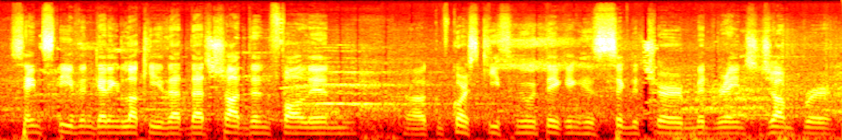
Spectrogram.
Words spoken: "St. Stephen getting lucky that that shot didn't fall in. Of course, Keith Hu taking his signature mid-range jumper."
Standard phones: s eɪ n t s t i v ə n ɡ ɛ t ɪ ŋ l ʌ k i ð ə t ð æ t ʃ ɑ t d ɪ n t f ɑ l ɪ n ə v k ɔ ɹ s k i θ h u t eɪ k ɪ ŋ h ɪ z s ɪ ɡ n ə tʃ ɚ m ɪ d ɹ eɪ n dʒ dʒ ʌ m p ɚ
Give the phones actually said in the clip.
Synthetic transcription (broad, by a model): s eɪ n t s t i v ə n ɡ ɛ t ɪ ŋ l ʌ k i ð ə t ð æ t ʃ ɑ t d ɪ n f ɑ l ɪ n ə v k ɔ ɹ s k i θ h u t eɪ k ɪ ŋ h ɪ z s ɪ ɡ n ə tʃ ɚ m ɪ d ɹ eɪ n dʒ dʒ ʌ m p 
